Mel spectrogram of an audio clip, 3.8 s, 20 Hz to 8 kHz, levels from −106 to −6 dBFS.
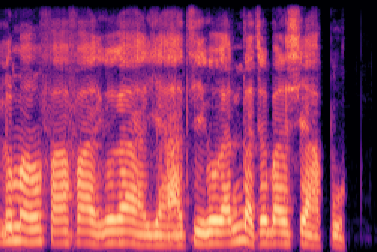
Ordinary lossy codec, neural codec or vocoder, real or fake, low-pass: none; none; real; 7.2 kHz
